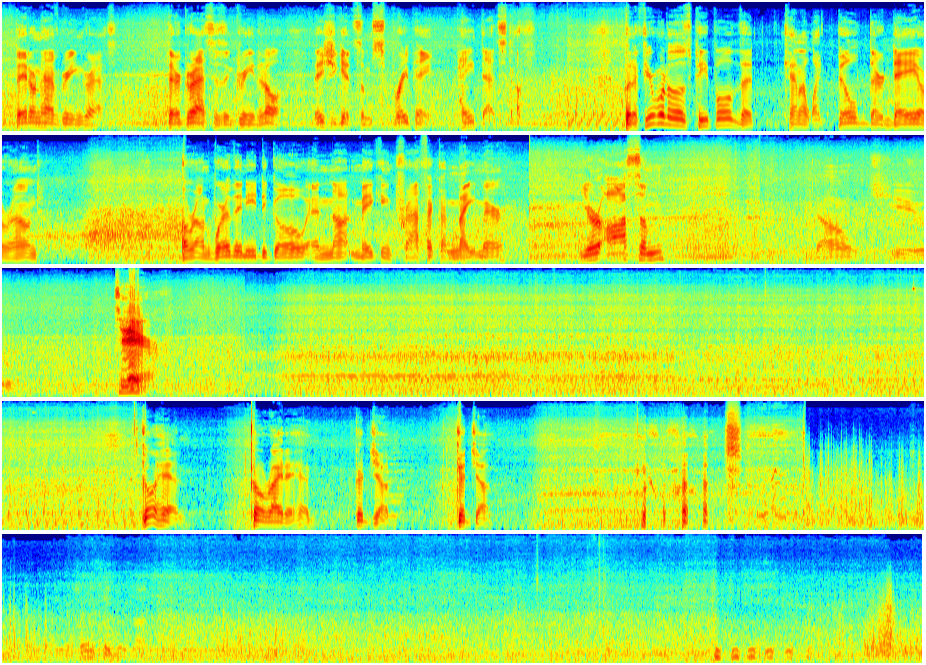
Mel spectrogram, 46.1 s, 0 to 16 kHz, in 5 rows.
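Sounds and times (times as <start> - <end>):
wind rushing over microphone: 9.4 - 11.0, 35.4 - 41.3, 44.8 - 46.0
motorcycle engine running: 14.4 - 31.2.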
